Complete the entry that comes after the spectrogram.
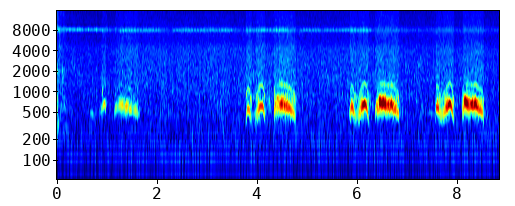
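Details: Wild spotted dove calling during a midday trapping session with a decoy bird, after morning rain. A faint short coo comes first, then three low cooing phrases, each two quick rising-falling notes followed by a longer rolling coo, in a quiet background.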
